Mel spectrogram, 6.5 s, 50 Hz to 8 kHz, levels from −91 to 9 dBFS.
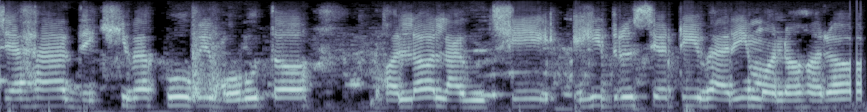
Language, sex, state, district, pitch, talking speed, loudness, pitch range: Odia, female, Odisha, Sambalpur, 210 Hz, 110 wpm, -12 LUFS, 190-220 Hz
